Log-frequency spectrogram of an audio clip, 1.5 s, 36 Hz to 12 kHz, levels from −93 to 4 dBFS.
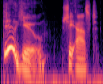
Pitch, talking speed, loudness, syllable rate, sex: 135 Hz, 155 wpm, -17 LUFS, 4.0 syllables/s, male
